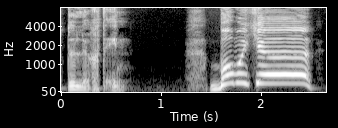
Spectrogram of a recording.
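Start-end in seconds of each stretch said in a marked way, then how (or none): 1.5-2.5 very high, loud, drawn whoop; gleeful shout. A narrator's reading. Takel flying over the city, high gleeful holler. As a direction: holler it high like a cannonball jump. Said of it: "riep Takel".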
